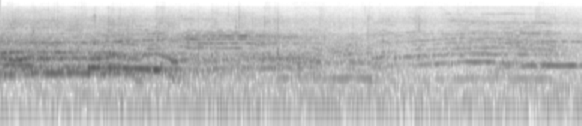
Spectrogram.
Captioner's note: audience cheering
